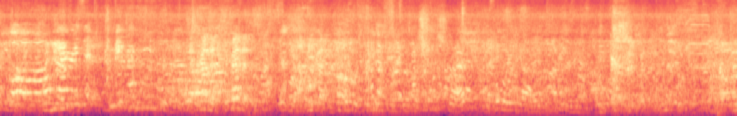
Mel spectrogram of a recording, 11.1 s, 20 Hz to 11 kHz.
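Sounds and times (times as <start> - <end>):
people chattering and calling: 0.0 - 11.0.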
